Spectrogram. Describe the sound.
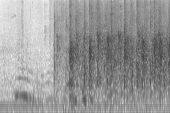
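Audience applause after a reading at Left Bank Books breaks out after about a second of quieter sound with a faint voice, then holds as a dense, steady clatter of many hands to the end.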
